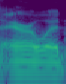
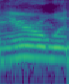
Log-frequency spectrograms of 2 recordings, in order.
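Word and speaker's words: Erowid: humans and psychoactives and arrowwood is spelled just like it sounds e-r-o-w-id dot org okay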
